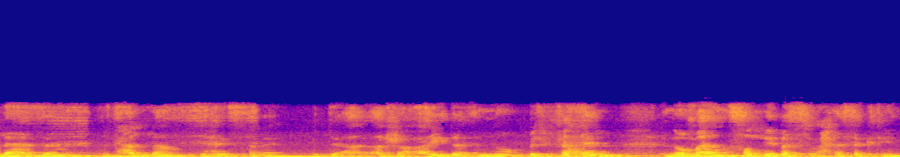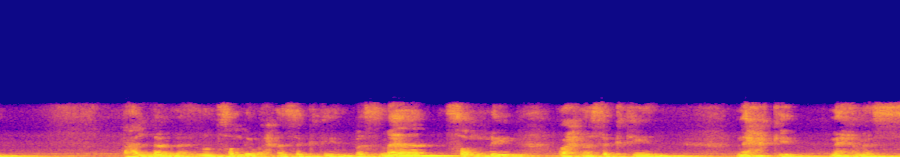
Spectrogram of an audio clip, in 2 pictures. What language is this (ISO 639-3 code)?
ara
